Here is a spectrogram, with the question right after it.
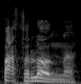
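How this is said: The c is said as a th sound. "They say like th"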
